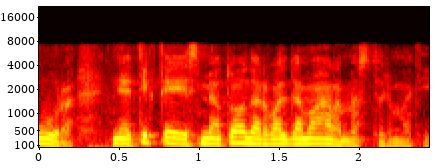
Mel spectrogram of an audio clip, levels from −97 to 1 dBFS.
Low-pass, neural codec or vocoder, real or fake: 7.2 kHz; none; real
